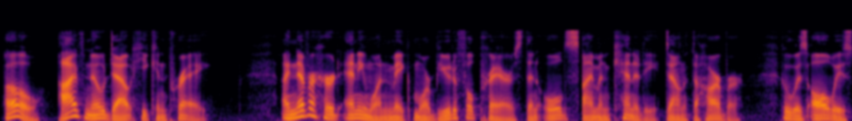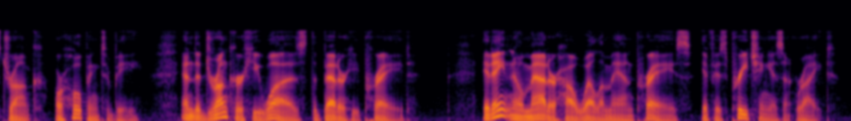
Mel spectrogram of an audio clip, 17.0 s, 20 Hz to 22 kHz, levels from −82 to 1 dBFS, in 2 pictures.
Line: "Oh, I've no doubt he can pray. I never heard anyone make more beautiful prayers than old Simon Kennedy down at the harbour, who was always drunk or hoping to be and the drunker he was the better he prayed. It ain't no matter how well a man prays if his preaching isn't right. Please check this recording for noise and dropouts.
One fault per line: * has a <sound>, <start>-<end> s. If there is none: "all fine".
* has a dropout, 5.8-5.8 s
